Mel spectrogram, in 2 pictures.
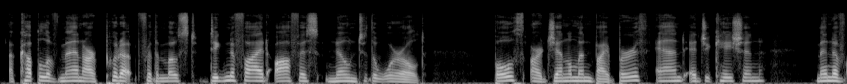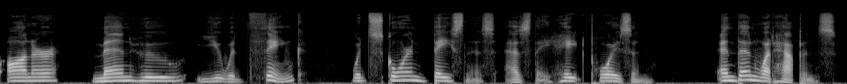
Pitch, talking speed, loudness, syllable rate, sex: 155 Hz, 140 wpm, -21 LUFS, 4.3 syllables/s, female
